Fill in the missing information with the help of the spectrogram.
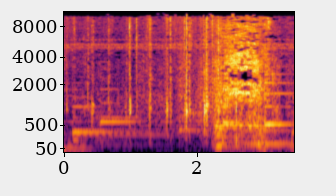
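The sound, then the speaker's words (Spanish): Horse hooves clop in a steady rhythm on a hard surface as a horse stops before the servants' door at the farm Granja de los Tordos at dusk and a rider gets off, then a horse gives a loud, drawn-out neigh toward the end. “Un caballo se detiene ante la puerta de la servidumbre y de él baja un apuesto jinete.”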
